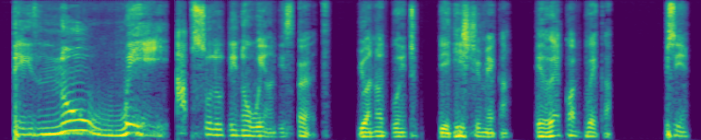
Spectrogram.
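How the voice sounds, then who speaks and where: A man's voice: a little high, sharp tone, slightly rough. A man giving a motivational seminar talk, exhorting the audience with repeated lines and questions. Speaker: seminar speaker.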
